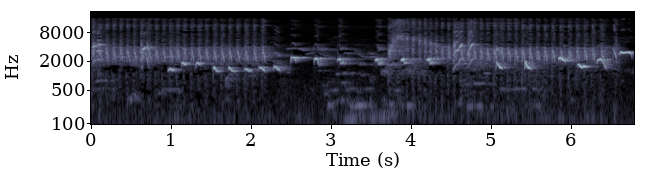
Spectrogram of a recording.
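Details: Green leafbird in a cage singing a fast, varied song of rattling trills and clear descending whistles. A short pause comes midway before the song restarts loudly.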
